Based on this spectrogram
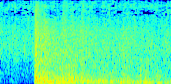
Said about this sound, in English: A long silence, where all you could hear was the pounding rain from the storm outside.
